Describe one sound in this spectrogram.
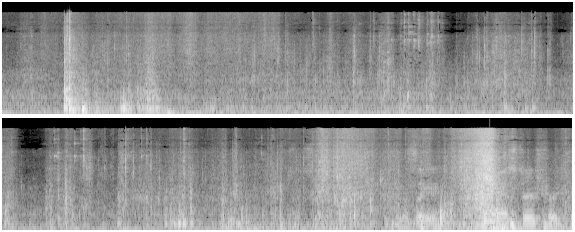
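Fabric gear rustles as it is lifted from a box.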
